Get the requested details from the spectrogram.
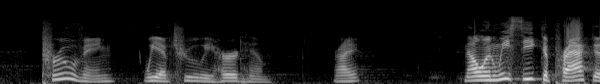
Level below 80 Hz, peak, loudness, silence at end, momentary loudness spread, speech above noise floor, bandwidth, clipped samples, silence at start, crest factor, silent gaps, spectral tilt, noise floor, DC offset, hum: -50 dBFS; -2 dBFS; -20 LUFS; 0 s; 21 LU; 43 dB; 9.8 kHz; under 0.1%; 0.4 s; 18 dB; none; -6.5 dB/octave; -63 dBFS; under 0.1%; none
